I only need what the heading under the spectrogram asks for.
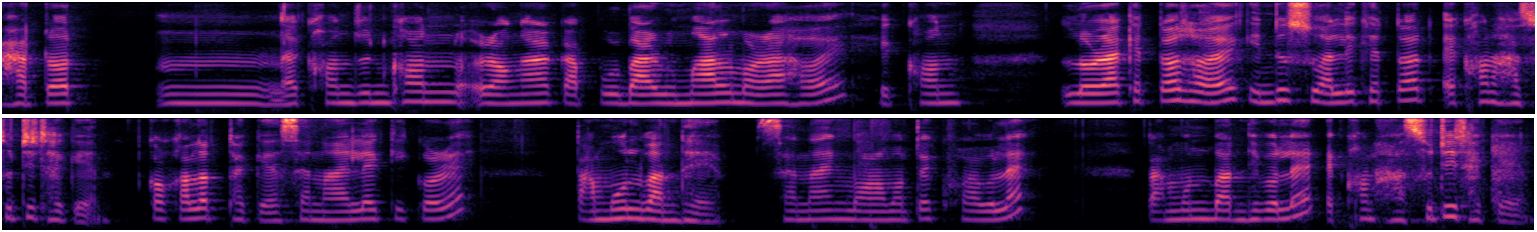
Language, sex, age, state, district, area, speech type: Assamese, female, 30-45, Assam, Biswanath, rural, spontaneous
